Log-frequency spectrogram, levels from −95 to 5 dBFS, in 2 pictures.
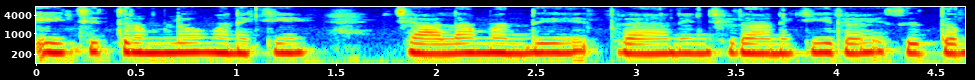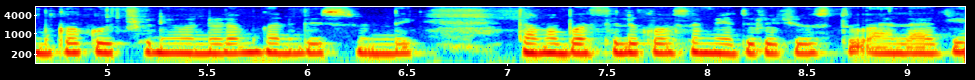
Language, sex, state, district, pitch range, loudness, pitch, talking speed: Telugu, female, Andhra Pradesh, Chittoor, 225-240 Hz, -14 LUFS, 230 Hz, 105 wpm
